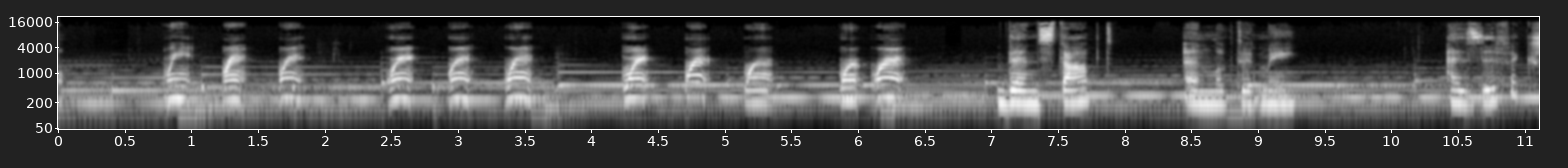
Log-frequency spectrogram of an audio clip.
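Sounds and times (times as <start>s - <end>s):
ducks quacking a Christmas carol tune: 0.8s - 3.6s, 4.2s - 6.4s
speech: 0.8s - 9.4s, 10.4s - 11.1s.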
